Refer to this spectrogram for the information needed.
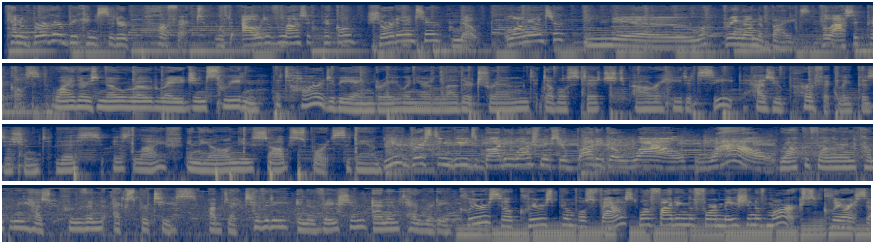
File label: Commercial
